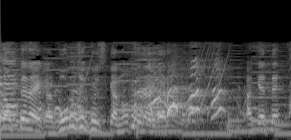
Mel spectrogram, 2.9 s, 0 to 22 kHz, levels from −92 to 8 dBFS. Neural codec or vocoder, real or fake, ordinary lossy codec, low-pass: none; real; none; 7.2 kHz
